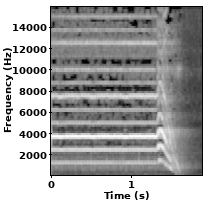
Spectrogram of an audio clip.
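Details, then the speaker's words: NEMA 24 5 A stepper on a CL57Y closed-loop driver lying on the bench, pushed to 2600 rpm at 2600 in/min, beyond its capability. Steady high whine then suddenly drops in pitch as it stalls; alignment marks no longer line up, losing steps. "see our marks don't line up anymore we are losing steps I was getting really weird so that's what happens when you push a motor step of beyond its capabilities"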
